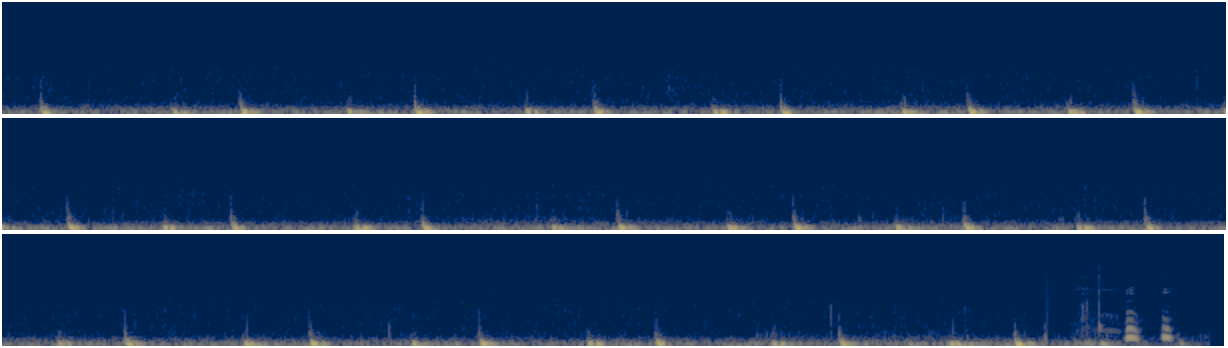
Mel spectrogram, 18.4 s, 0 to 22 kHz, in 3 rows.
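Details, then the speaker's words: Normal heartbeat picked up through a phone on the chest: steady, regular low thumps at about 78 beats a minute. "I'm not moving, not myself. That's my heartbeat rocking my whole body, bro."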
